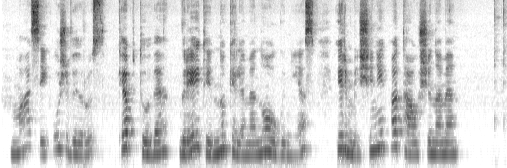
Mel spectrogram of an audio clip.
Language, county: Lithuanian, Alytus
